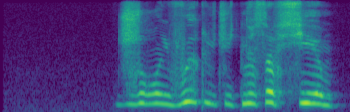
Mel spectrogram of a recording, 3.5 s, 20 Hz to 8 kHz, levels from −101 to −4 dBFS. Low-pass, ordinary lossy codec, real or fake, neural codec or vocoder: none; none; real; none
